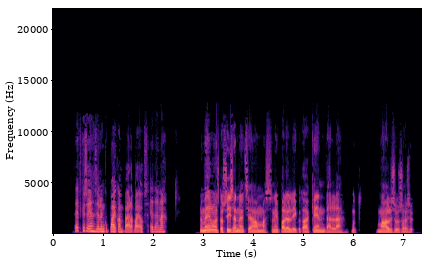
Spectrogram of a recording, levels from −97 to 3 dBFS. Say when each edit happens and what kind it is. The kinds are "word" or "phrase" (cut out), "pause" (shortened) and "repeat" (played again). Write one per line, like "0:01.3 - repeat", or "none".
0:03.3 - phrase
